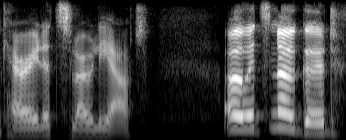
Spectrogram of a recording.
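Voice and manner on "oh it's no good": loud, raised lament; acted exclamation of despair; despairing cry. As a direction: cry out in frustration. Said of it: "cried the boy in despair".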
